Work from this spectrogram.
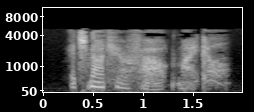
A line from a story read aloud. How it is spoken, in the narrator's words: McGuire whispered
